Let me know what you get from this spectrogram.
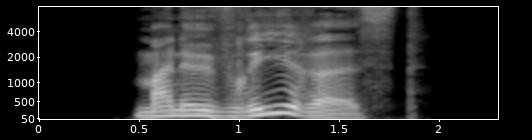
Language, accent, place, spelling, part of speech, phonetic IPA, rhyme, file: German, Germany, Berlin, manövrierest, verb, [ˌmanøˈvʁiːʁəst], -iːʁəst, De-manövrierest.ogg
- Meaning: second-person singular subjunctive I of manövrieren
